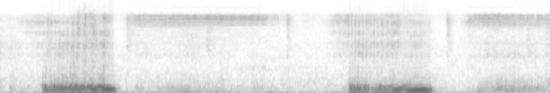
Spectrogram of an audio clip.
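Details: Sleeping dog snoring: two loud, rumbling snores on the in-breath about four seconds apart, with quieter breathing between.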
